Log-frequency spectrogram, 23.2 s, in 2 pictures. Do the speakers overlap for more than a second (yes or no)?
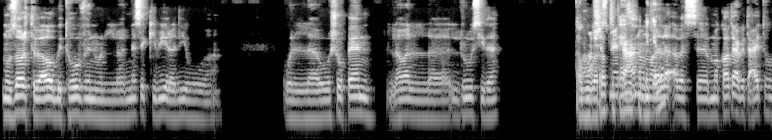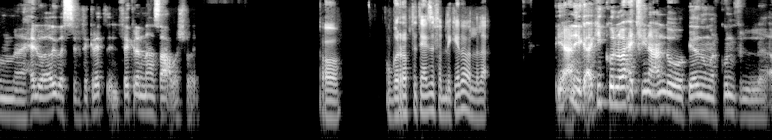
yes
